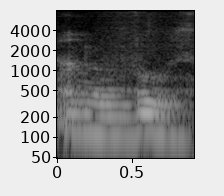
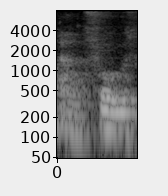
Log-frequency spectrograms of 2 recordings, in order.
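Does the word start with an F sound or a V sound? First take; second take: V sound; F sound. First: The word begins with a V sound. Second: The word begins with an F sound. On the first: The speaker calls it right. "but anvuz" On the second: The speaker calls it wrong. "So it's not anfuz"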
